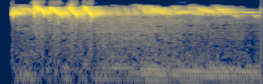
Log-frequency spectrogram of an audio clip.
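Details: Oriental white-eye (pleci) song used as a lure for other birds: a rapid burst of high, thin twittering notes in the first second, then a softer continuous warbling trill that fades slightly toward the end.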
